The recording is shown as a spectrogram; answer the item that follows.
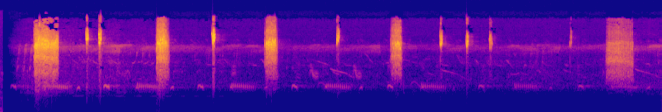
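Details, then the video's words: Yellow-billed oxpecker (Buphagus africanus) giving harsh, hissing rasps at uneven intervals, mixed with short sharp clicks, over a faint steady high insect whine. "Yellow-billed oxpecker sound"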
